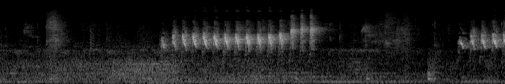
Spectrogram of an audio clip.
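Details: Group of kapas tembak bulbuls in full ngeroll tembak song: one long run of quick, bright repeated notes lasting over a second, a later short burst, and other birds' chirps over trickling water.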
